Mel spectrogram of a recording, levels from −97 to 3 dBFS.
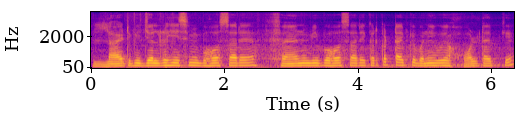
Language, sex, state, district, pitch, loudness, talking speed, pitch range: Hindi, male, Bihar, West Champaran, 135 Hz, -14 LUFS, 190 wpm, 130-145 Hz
